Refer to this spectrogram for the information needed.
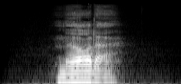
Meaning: murderer, assassin, assassinator, killer, slayer (male or of unspecified gender)
- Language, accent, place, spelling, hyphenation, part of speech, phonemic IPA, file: German, Germany, Berlin, Mörder, Mör‧der, noun, /ˈmœʁdɐ/, De-Mörder.ogg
